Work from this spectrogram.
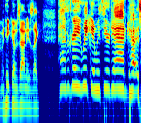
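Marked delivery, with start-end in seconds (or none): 1.2-2.8 very high, put-on sing-song farewell; mock effeminate man. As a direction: send the kids off in an exaggerated unmanly high voice. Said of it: "At least talk like a man".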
